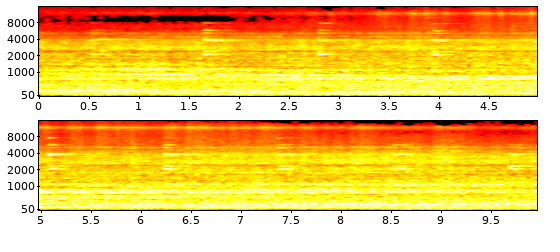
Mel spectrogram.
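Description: A railway crossing bell rings steadily and repeatedly.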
